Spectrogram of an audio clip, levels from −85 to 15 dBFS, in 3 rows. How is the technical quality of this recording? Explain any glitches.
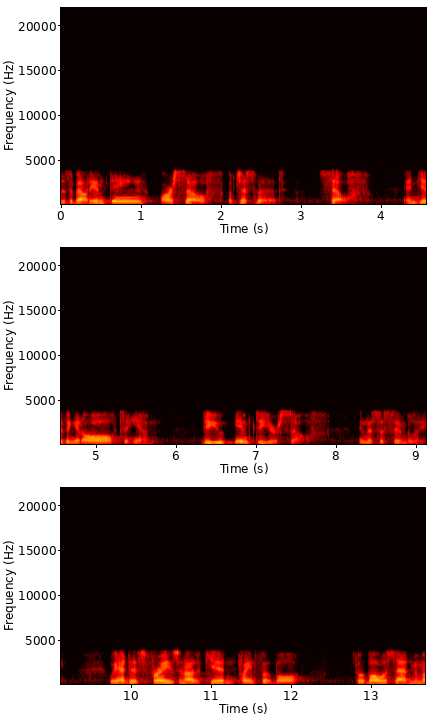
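The recording is narrowband, rough-edged telephone speech with two short dropouts where the sound is stretched and fades.

Throughout, the speech sounds thin and slightly synthetic, confined to roughly 250 Hz to 3.7 kHz with a grainy texture. That is the G.729 codec at work, specifically the G.729A variant, and the damage fits its 8 kbit/s rate. Rather than sending the waveform, it rebuilds each 10 ms frame from a vocal tract filter, a pitch predictor and a handful of pulses. The approximation is clearly audible here.

Between 2.48 and 2.69 s, just after "emptying ourself of just" and before "self and giving it", the sound smears and fades. This is VoIP packet loss concealed by the speech codec. About 180 ms of audio never arrived, which fits six lost packets. The decoder filled the gap by repeating its last pitch and filter settings at a steadily lower gain. 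Because each frame builds on the one before, the speech takes a moment to recover.

At 7.73 to 7.90 s, just before "in this assembly", the same dying-away smear happens again. It is another instance of VoIP packet loss concealed by the speech codec. This time about 150 ms went missing, which points to five packets. The decoder again stretched the last pitch and spectral shape while fading them down. The sound recovers only gradually once real packets resume.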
